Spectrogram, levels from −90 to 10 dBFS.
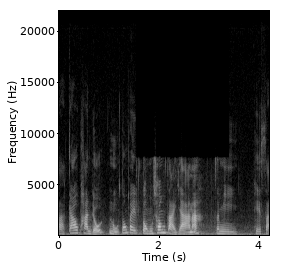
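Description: At 1.53 s the speech suddenly goes dull, with nothing above 7.6 kHz, a level shift of roughly 5 dB and a faint new hiss underneath, then clears again at 3.39 s. That's likely an input switched to a poorer device, with no gap at the changeover.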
